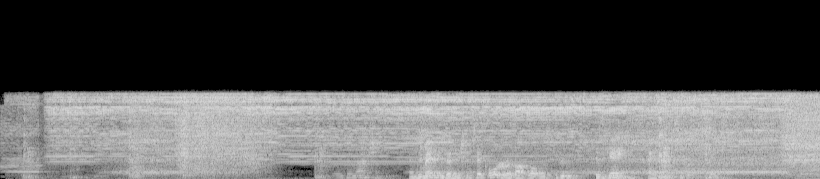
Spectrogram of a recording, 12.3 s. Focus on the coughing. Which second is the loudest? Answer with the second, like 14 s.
10 s.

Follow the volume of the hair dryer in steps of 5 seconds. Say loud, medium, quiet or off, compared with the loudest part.
medium, medium, loud.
